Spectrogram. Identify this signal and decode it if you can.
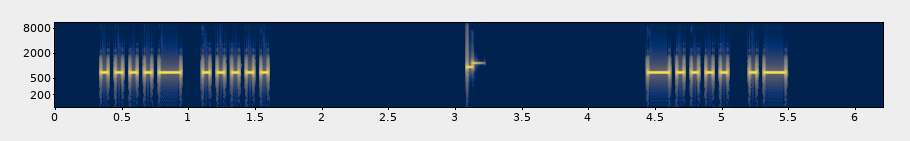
Morse code, heard as a keyed tone, about 22 wpm, 700 Hz. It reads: 45 6A
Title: Common Cut Numbers - 2-Digit 22wpm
